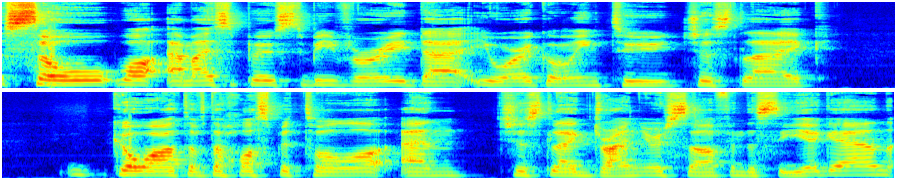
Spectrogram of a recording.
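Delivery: ordinary delivery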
